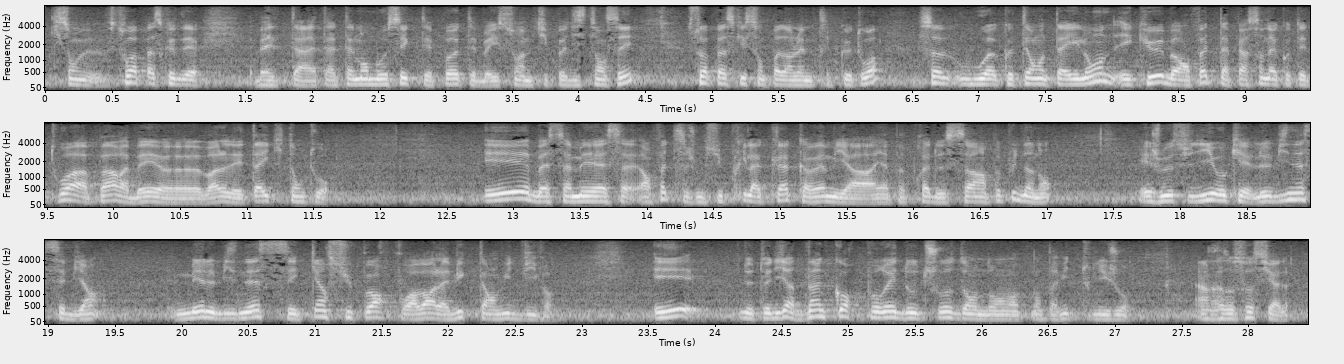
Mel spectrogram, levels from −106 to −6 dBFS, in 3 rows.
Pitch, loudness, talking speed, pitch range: 140 Hz, -20 LUFS, 290 wpm, 125-160 Hz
